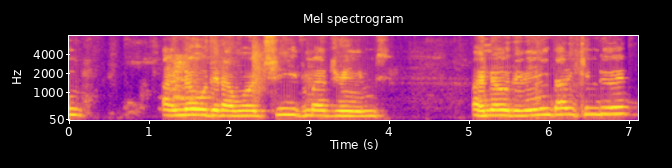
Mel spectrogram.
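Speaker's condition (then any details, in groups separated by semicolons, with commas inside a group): Cerebral palsy; uses wheelchair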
